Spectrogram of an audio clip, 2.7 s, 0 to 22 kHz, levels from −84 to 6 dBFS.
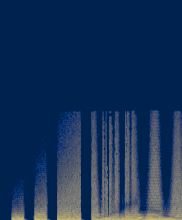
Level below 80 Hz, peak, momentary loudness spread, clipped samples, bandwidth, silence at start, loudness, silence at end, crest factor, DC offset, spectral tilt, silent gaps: -20 dBFS; -4 dBFS; 4 LU; under 0.1%; 10.5 kHz; 0.15 s; -18 LUFS; 0 s; 12 dB; under 0.1%; -7 dB/octave; 0.41-0.49 s, 0.75-0.84 s, 1.28-1.36 s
